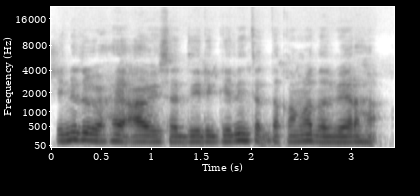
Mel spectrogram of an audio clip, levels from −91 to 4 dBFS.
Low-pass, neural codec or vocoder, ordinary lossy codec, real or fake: none; vocoder, 44.1 kHz, 128 mel bands every 512 samples, BigVGAN v2; none; fake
